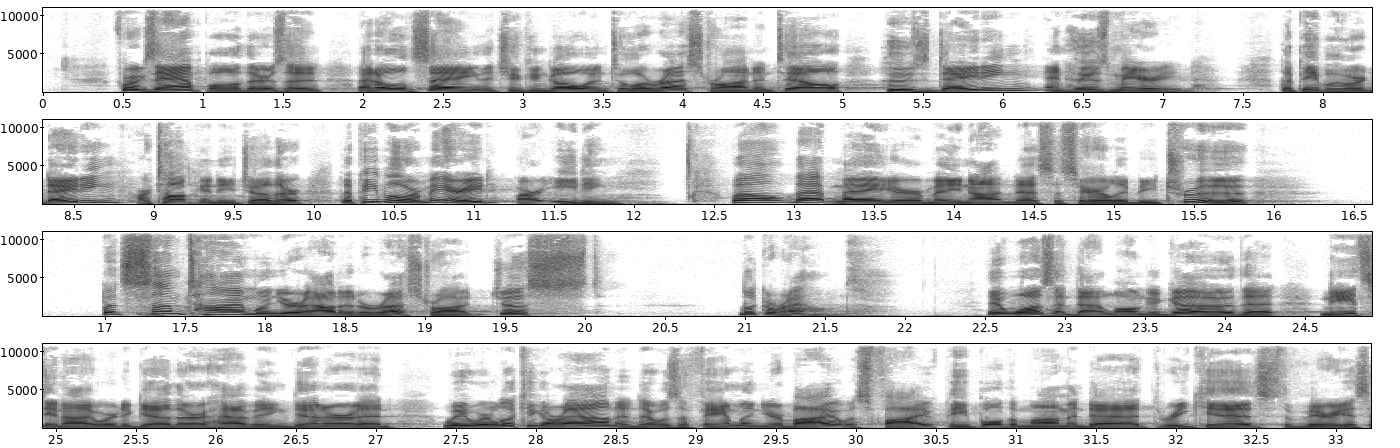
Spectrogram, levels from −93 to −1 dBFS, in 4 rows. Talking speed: 170 wpm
